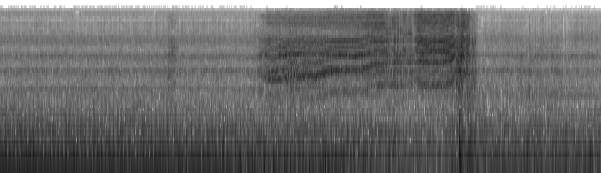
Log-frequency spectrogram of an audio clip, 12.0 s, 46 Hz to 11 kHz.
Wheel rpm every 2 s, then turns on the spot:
0, 0, 50, 170, 140, 10.
10-12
